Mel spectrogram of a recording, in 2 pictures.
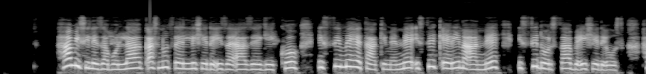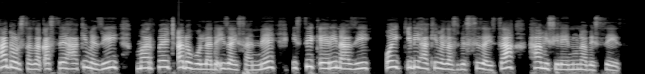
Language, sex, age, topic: Gamo, female, 18-24, agriculture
